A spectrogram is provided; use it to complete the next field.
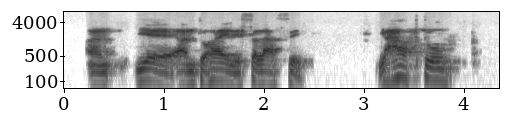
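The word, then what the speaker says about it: Selassie: follow protocol the protocol the name highly salass the first is the man's name. that is is his is baptismal throne name not Salassi you understand so and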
